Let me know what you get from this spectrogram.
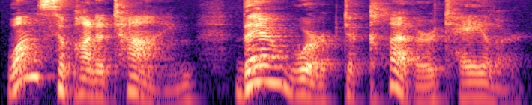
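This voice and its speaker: Theatrical male storyteller with very lively pitch. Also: roomy sound. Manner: dramatic, rhythmic with drawn-out repetitions. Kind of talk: theatrical folk-tale storytelling to listeners.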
